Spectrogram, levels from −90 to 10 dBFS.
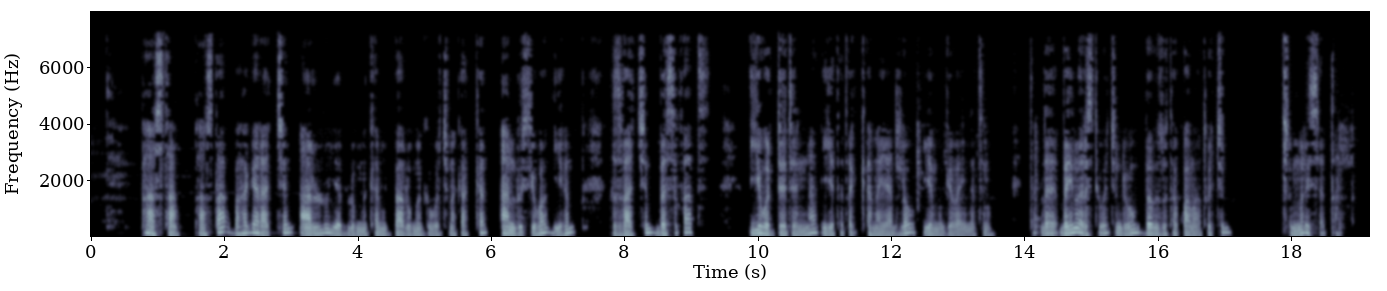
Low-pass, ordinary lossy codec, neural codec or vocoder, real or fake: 7.2 kHz; MP3, 32 kbps; none; real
